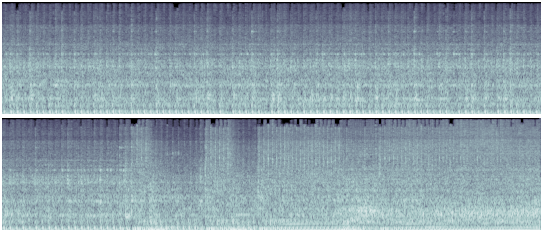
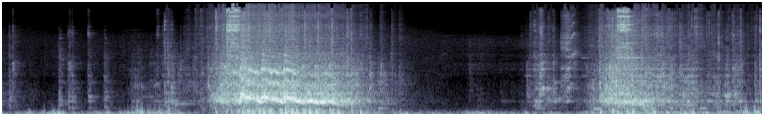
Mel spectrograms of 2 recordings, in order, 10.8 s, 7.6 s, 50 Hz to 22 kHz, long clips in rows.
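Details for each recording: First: Toro SG-6 stump grinder with Honda GX200 after turning the idle stop screw 1/4 turn right: steady, even single-cylinder putter holding a stable low idle; normal idle. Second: Toro SG-6 stump grinder with Honda GX200 engine and a new carburettor, started on full choke: two short bursts of running, each dying within seconds, acting fuel-starved; the problem was ultimately traced to oil level.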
